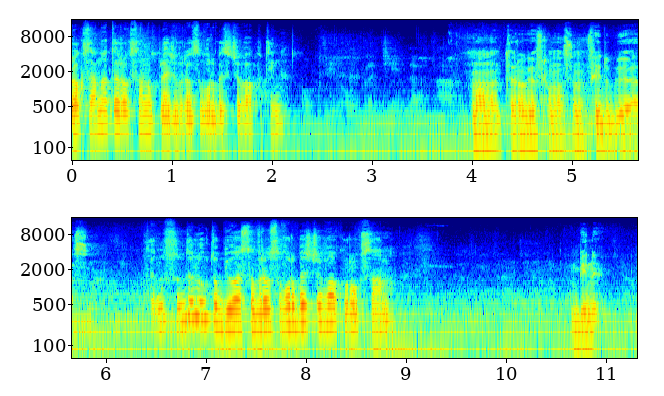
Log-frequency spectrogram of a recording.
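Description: A young man speaks casually up close.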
